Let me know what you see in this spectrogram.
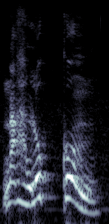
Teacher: Ketemulah dua huruf ini. Yang huruf pertama ini tidak usah dibaca qafnya. Langsung masuk di kaf yang kedua. Nahlukum, tidak usah dibaca nahlukum.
